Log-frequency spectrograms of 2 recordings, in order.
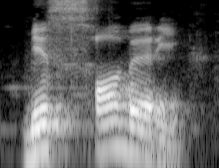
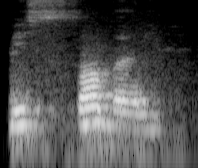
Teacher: ini berkaitan dengan hamzah wasl posisi di tengah, maka dia tidak dibaca.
